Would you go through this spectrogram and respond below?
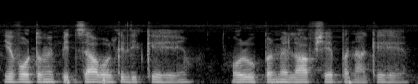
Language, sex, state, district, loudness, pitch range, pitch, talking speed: Hindi, male, Arunachal Pradesh, Papum Pare, -21 LUFS, 105-115 Hz, 110 Hz, 170 wpm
